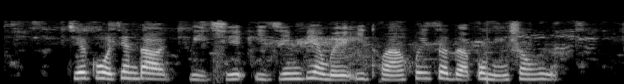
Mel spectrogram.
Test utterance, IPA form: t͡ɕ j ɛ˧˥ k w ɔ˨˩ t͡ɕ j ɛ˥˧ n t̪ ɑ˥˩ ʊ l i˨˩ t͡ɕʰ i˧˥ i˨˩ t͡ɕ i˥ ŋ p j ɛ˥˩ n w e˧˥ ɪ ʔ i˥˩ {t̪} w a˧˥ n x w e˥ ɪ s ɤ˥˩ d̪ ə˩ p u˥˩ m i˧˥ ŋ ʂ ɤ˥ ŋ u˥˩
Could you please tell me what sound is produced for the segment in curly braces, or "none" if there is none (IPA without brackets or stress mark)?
t̪ʰ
